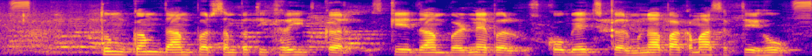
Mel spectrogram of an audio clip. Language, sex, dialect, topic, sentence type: Hindi, male, Marwari Dhudhari, banking, statement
